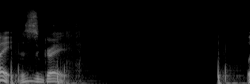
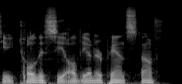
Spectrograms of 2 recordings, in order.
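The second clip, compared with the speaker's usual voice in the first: plain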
